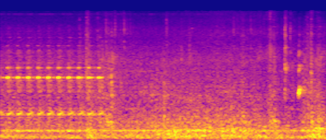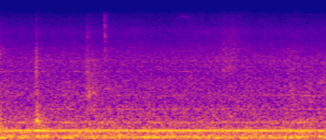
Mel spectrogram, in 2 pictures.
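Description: Metro train door-closing warning: a rapid string of beeps lasting about a second and a half. A knock follows just under four seconds in as the doors shut, then the train's steady hum.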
